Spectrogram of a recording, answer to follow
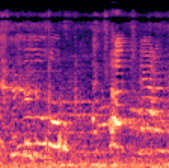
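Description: A young child's high-pitched voice, with music playing in the background.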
